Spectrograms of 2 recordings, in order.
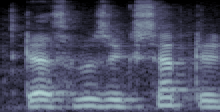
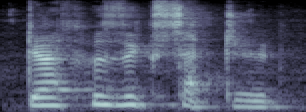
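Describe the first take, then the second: First: It is said in a calm, placid way. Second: It is said in a creepy, forceful way. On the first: "but he said place it, so it's like, mm" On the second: "I feel like I need to be creepy when I say this"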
